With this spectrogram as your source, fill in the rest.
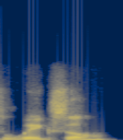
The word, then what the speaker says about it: WGSL: a new shading language wgsl which we pronounce as wigsl it's designed for for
